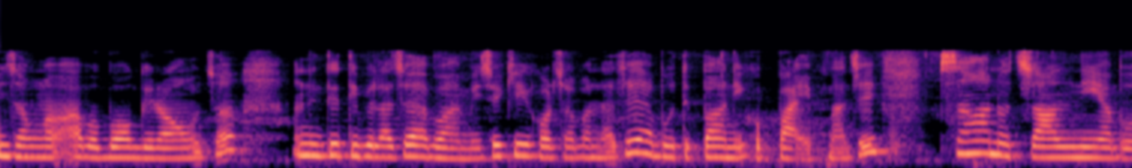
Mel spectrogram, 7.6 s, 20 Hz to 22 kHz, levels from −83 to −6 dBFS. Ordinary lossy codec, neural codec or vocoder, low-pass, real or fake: none; none; 7.2 kHz; real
